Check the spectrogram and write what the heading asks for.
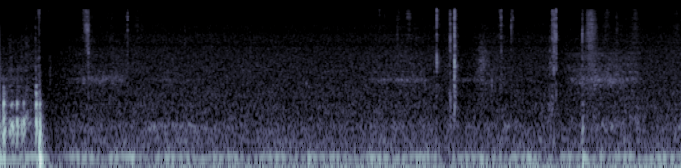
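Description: Steady low room hum, with a sharp knock about half a second in and a few faint clicks later on.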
